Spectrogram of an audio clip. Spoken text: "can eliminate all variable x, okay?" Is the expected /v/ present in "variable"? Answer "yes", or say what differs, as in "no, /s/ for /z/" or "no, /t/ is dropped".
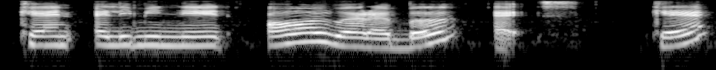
no, /w/ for /v/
